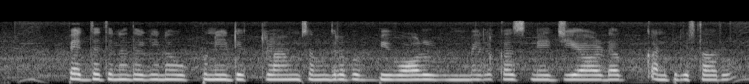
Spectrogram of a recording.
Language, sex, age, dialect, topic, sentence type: Telugu, female, 25-30, Central/Coastal, agriculture, statement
